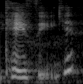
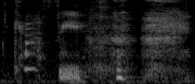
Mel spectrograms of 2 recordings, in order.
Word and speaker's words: Cassie: so yes not good I love how you say my name right everybody calls me Casey yeah Cassie Oh Sally said thank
